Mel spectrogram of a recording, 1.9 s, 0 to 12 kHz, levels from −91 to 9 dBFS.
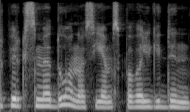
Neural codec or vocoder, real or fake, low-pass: vocoder, 24 kHz, 100 mel bands, Vocos; fake; 10.8 kHz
